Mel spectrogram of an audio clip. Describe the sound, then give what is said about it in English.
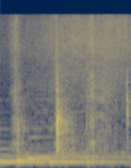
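Kitchen cooking sounds: a low steady hum with soft sizzling and a few sharp clinks of a utensil against a pot as borscht, a traditional Ukrainian soup, is stirred and fried by a woman from Ukraine in a kitchen, no voices. “She is making borscht in the kitchen, a traditional Ukrainian soup.”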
